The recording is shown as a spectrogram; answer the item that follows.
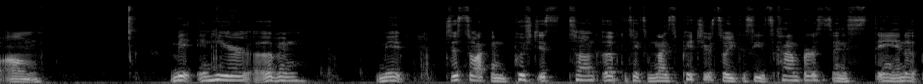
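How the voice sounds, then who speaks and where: A woman's voice: sits low, a little mellow. A woman, chatting casually to viewers as she demonstrates shoe decorating in her craft studio. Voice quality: slightly raspy. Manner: chatty, talks to viewers as y'all. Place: craft studio with sewing and embroidery machines. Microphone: camera over worktable.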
